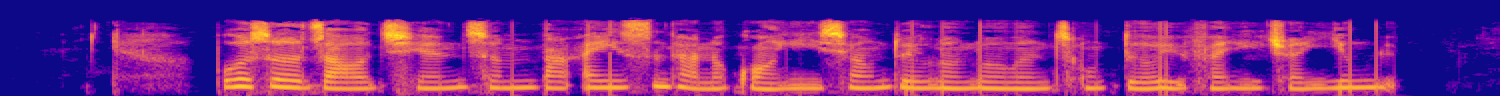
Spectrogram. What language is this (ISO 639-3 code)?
zho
